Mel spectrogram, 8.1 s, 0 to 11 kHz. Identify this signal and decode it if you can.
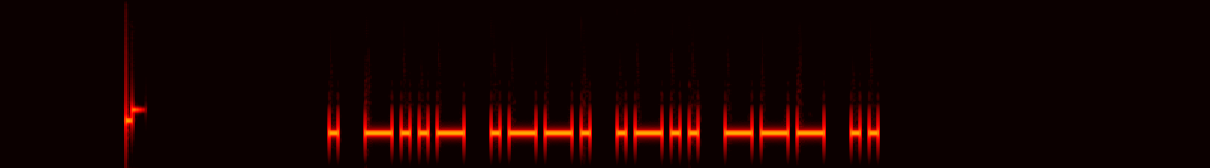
Morse code, heard as a keyed tone, about 20 wpm, 700 Hz. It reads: EXPLOI
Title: Build A Word - 6 Letters At A Time - 12-Letter Words - 20wpm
